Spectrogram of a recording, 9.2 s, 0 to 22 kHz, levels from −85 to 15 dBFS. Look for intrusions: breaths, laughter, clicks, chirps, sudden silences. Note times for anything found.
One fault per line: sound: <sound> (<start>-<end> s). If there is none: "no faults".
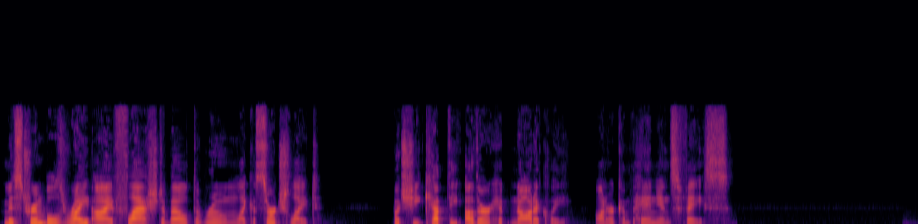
no faults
